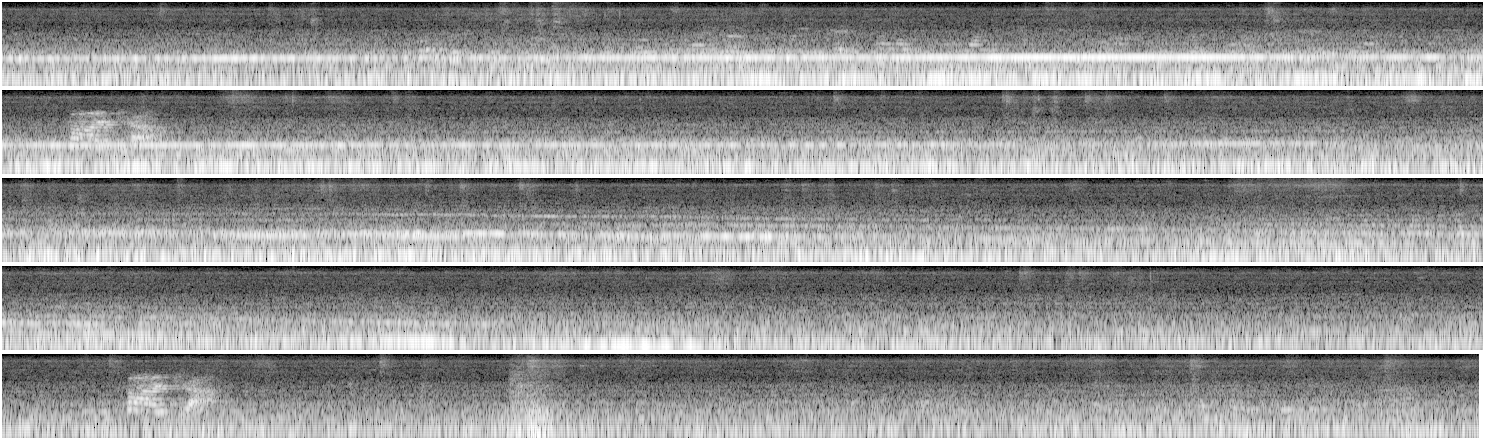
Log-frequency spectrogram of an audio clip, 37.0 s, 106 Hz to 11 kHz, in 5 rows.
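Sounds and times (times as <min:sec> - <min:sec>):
train motor whine: 0:00.0 - 0:20.2.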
